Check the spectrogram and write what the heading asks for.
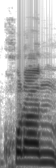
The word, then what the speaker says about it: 코란: 그리고 이슬람교는 꿀한 쿨한 코란 뭐 이렇게 표현하죠 보통은 발음은 구란이라고 읽는게 맞대 보통 쿨한 이렇게 씁니다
